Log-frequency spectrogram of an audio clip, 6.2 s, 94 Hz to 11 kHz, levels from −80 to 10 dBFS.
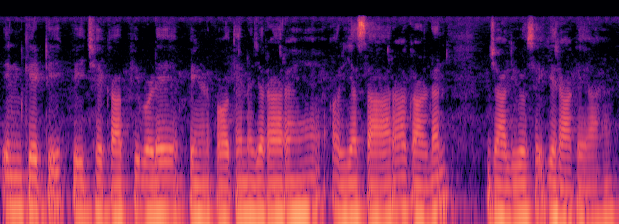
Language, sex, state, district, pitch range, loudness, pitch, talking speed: Hindi, male, Uttar Pradesh, Lalitpur, 110-120 Hz, -18 LUFS, 110 Hz, 195 wpm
